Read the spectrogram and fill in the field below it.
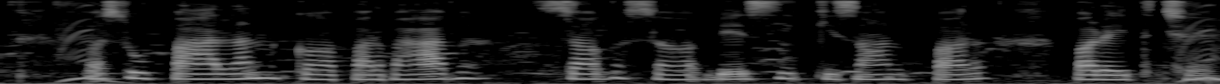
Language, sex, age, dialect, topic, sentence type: Maithili, female, 25-30, Southern/Standard, agriculture, statement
